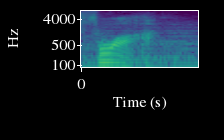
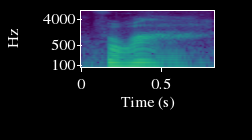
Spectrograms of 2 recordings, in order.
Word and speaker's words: Fuoth: Fuoth is pronounced Foie. Cool. Foie.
